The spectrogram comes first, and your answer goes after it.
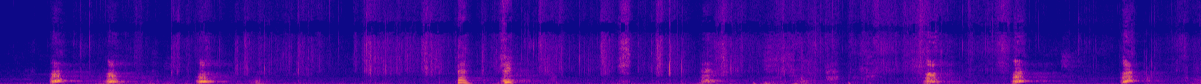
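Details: Aggressive guard dog barking to chase a monkey away outdoors: sharp, loud single barks and short pairs spaced irregularly about a second apart, with quieter growly barks in between.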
